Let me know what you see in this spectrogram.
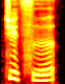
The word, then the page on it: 据此: jù cǐ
